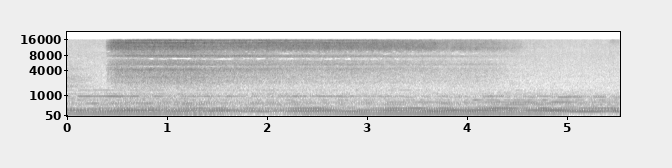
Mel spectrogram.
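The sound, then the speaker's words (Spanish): An exhale through the right nostril during alternate nostril breathing: a steady, airy hiss lasting about four seconds, laid over a low, sustained tonal drone that continues after the breath ends. “Miren cómo cambio de la fosa nasal derecha que estaba bloqueada al inhalar y ahora bloqueo la izquierda para exhalar por la derecha.”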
